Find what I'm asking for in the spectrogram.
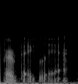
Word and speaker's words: Birbiglia: I say it Birbiglia. You know, sometimes people come up to me and they'll be like, in Italy, it's pronounced Birbiglia. And I'm like, in America, you're annoying. That is the correct way. But we're Olive Garden Italian. We're not real Italian. So we say Birbiglia.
